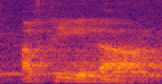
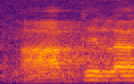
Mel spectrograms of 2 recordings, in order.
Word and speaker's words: عقیلہ: بیت کا کمال ہے۔ عقیلہ، عقیلہ، عاقلہ نہیں، عقیلہ، جس لہجے میں قمر بنی ہاشم بولا جاتا ہے نا، اسی لہجے میں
